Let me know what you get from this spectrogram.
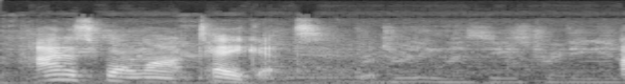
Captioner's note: none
